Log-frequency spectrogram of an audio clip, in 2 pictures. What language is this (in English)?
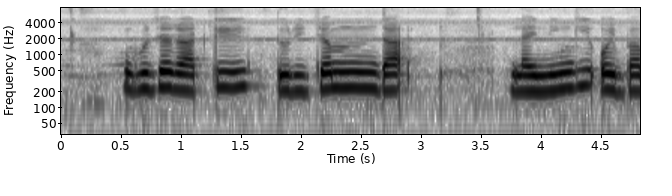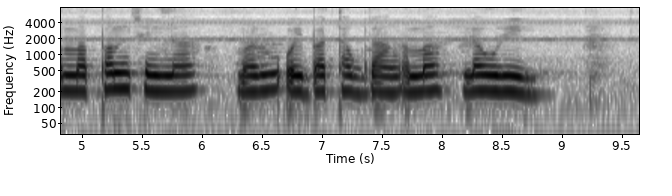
Manipuri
